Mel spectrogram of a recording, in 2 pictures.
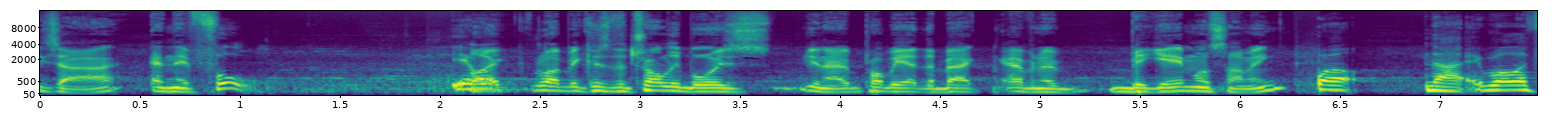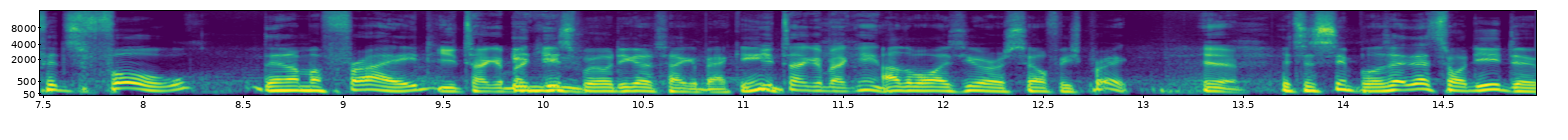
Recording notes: Live from the Mountain View Hotel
